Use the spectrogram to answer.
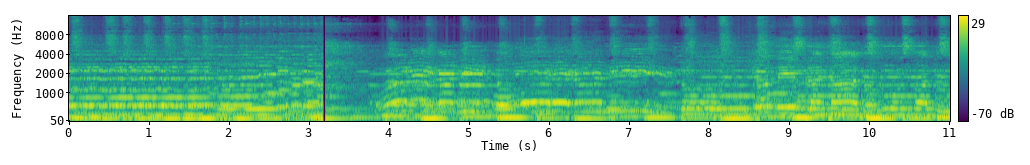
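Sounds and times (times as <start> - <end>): string band music over loudspeakers: 0.0 - 11.0
person singing: 3.6 - 11.0.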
